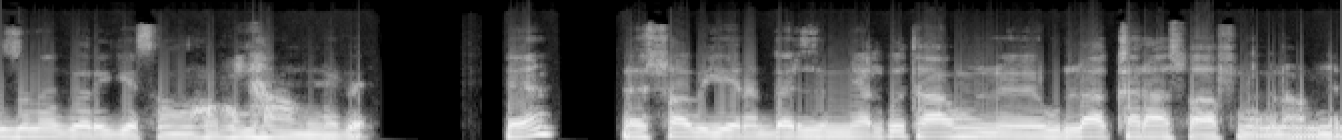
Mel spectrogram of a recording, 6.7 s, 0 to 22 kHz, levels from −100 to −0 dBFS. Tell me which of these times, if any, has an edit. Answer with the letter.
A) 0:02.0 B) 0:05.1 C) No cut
C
